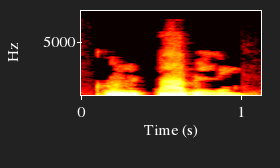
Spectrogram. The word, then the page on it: guilty: American English; /ˈɡɪl.ti/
